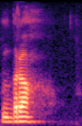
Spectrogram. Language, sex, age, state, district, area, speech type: Kashmiri, male, 30-45, Jammu and Kashmir, Kupwara, urban, read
